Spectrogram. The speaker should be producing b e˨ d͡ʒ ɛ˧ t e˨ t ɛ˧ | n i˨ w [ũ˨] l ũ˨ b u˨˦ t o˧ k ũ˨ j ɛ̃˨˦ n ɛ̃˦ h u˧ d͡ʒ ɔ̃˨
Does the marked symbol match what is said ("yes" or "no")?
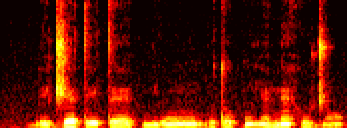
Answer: yes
